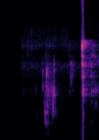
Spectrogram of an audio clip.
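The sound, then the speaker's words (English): Quiet gulping and wet mouth sounds as someone swallows water, then a single abrupt sputtering choke bursts out near the end. “As you asked that question, I was, like, swallowing some water, and I had, like, a little choke moment.”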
